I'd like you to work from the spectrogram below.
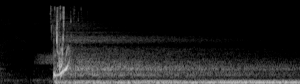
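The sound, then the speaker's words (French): A single loud water drip lands with a sharp plop in a reverberant space in old public shower baths in Lyon, leaving a steady low hum and faint ringing tone afterward. “une polyphonie réalisée par l'Alca dans les derniers bains-douches de Lyon.”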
